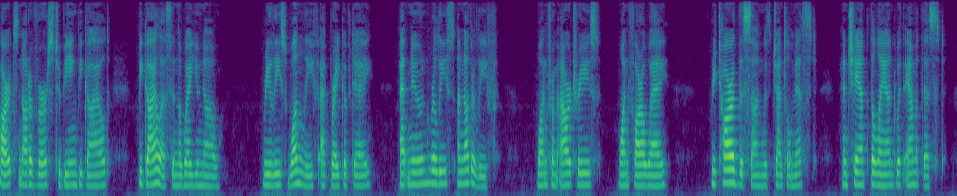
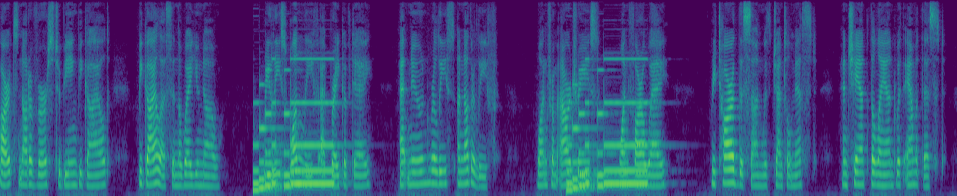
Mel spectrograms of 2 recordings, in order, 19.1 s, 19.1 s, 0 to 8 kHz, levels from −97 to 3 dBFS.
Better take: first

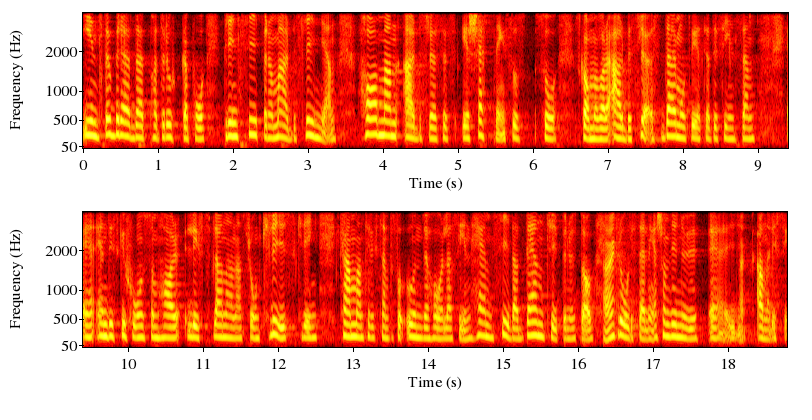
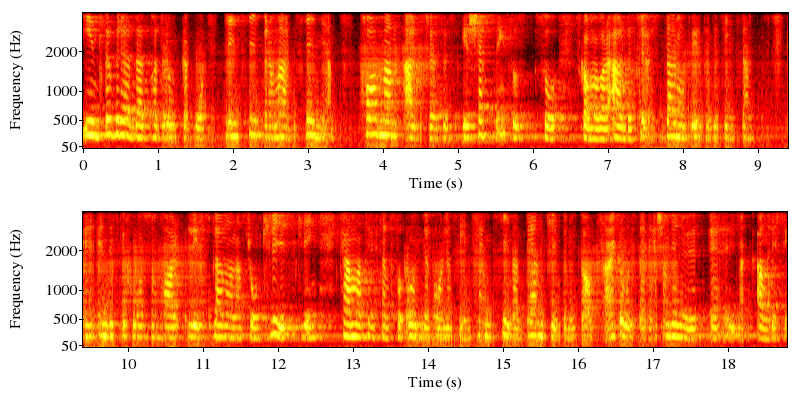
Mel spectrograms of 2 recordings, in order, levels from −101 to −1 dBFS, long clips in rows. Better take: first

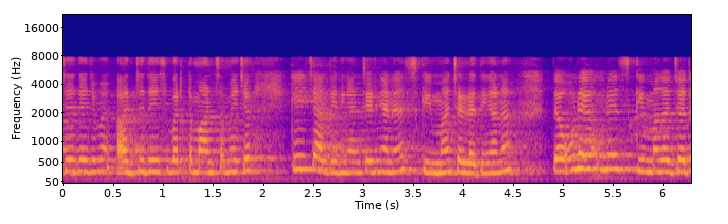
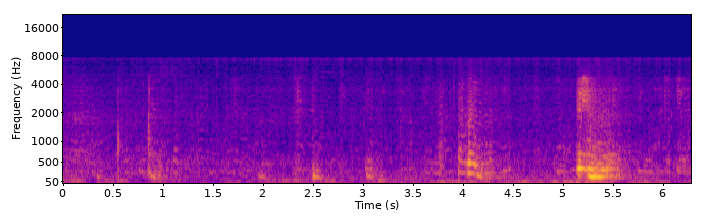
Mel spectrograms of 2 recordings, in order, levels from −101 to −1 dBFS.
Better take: first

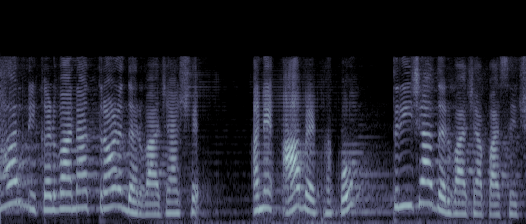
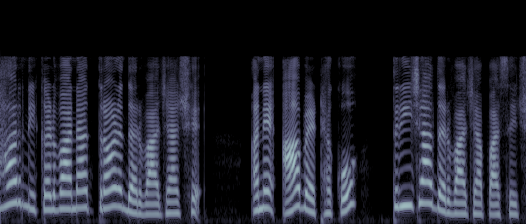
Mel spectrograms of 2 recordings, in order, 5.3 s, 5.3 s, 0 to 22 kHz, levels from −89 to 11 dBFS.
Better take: second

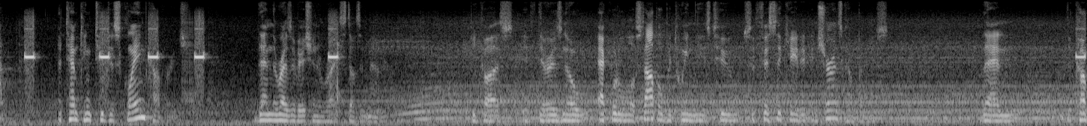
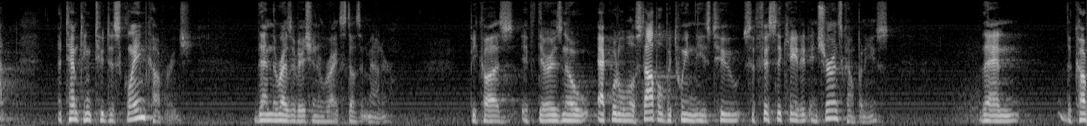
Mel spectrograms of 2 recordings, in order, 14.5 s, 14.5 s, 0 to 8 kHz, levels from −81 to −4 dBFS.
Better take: second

